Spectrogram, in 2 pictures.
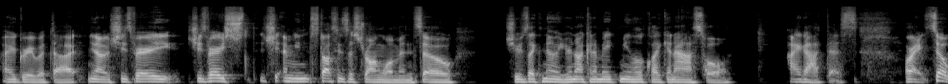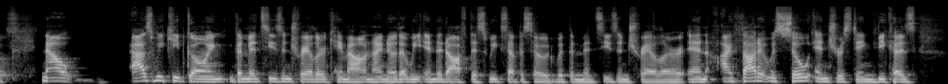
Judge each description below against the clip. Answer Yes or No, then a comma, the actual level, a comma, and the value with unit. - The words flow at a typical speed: No, fast, 220 wpm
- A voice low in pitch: Yes, low, 120 Hz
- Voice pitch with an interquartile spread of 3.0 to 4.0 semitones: Yes, average, 3.7 semitones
